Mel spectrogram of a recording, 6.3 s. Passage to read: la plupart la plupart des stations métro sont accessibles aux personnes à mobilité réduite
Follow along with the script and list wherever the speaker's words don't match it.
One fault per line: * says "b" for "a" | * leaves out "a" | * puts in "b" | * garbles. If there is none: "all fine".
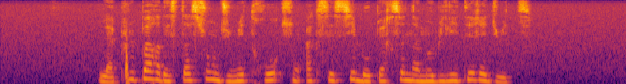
* leaves out "la plupart"
* puts in "du"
